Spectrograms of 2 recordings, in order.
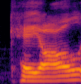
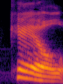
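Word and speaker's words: Chaol: But it's because he listens to it so fast and he's like, so how does it pronounce? And I was like, K-all is like K-all.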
